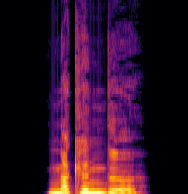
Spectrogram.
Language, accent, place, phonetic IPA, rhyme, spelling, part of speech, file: German, Germany, Berlin, [ˈnakn̩də], -akn̩də, nackende, adjective, De-nackende.ogg
- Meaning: inflection of nackend: 1. strong/mixed nominative/accusative feminine singular 2. strong nominative/accusative plural 3. weak nominative all-gender singular 4. weak accusative feminine/neuter singular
